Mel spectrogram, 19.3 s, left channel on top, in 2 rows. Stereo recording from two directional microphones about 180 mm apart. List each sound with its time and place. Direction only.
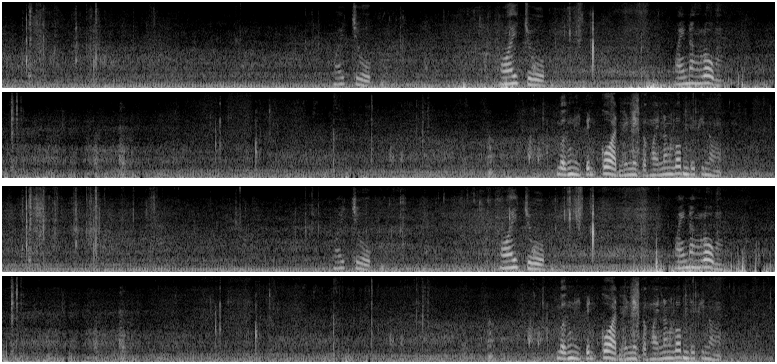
4.2 s speech: 10° left (ahead or behind)
6.2 s speech: 5° right (ahead or behind)
8.4 s speech: 10° right (ahead or behind)
16.6 s speech: 10° left (ahead or behind)
18.0 s speech: 15° left (ahead or behind)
